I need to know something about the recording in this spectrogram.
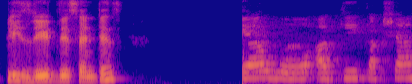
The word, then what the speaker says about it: वो: No, this waha is completely wrong pronunciation of wo or वह.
